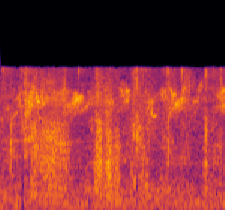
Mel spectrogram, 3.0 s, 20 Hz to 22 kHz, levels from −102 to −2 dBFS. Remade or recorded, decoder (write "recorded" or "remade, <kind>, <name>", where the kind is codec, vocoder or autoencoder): recorded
